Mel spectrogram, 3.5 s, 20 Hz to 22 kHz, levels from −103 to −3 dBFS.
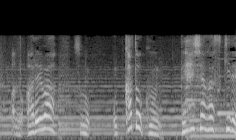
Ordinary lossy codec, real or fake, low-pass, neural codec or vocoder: none; real; none; none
